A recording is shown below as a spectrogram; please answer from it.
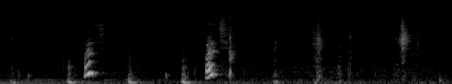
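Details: Two short, high puppy yips about a second apart come from a pet dog with its owner in a small room. Faint rustling and room noise fill the gaps.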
